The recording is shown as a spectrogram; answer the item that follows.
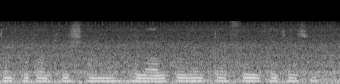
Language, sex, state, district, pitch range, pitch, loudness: Bengali, male, Tripura, West Tripura, 145-150 Hz, 150 Hz, -14 LUFS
